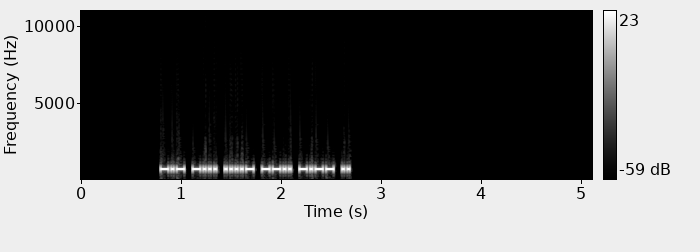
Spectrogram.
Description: Morse code, heard as a keyed tone, about 46 wpm, 700 Hz. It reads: KB4ZYI
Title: USA Call Signs - 6 Characters - Repeated 2x - 45wpm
